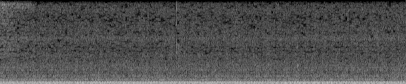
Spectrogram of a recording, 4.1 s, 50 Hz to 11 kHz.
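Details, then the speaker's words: 2003 Honda Accord V6 idling smoothly after cylinder head bolts torqued into Helicoil-repaired stripped threads; steady even hum, no knocks or misses, no check engine light, started readily once oil system primed; cooling system still holds water; normal idle. "e the car is running give it a little rip sounds good so I guess that's another win definitely I was really anxious to see how I ran and I'm glad everything went well"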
